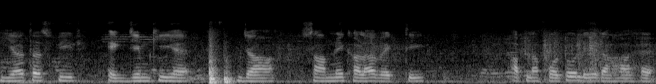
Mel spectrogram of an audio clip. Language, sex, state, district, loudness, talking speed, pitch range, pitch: Hindi, male, Bihar, Jamui, -27 LUFS, 135 wpm, 145-160 Hz, 155 Hz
